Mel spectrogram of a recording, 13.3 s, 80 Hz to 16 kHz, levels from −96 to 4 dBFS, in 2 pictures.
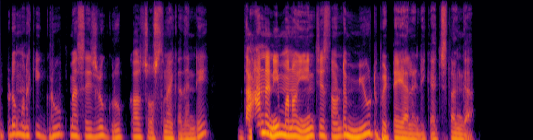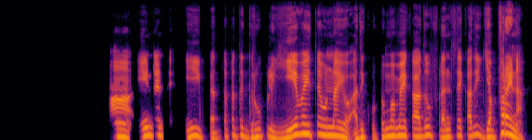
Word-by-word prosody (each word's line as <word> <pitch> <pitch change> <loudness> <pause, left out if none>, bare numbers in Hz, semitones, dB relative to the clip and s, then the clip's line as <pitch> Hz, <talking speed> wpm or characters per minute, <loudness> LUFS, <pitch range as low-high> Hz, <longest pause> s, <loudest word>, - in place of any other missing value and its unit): ఇప్పుడు 175 +3 -6
మనకి 180 +1 -5
గ్రూప్ 180 +5 -6
మెసేజ్‌లు, 155 0 -3
గ్రూప్ 135 +1 -6
కాల్స్‌ 140 -3 -3
ఒస్తున్నాయి 115 +1 -1
కదండీ! 100 - -4 0.6
దానిని 205 -5 +6
మనం 165 0 +4
ఏం 155 - +4
చేస్తామంటే 155 +1 -1
మ్యూట్ 200 +7 0
పెట్టేయాలండి 110 -7 0
ఖచ్చితంగా. 100 -1 -4 2.2
ఆ! - - +5 0.3
ఏంటంటే 170 0 0 0.3
ఈ - - +2 0.2
పెద్ద 110 +2 -6
పెద్ద 175 -1 -6
గ్రూప్‌లు 145 0 -2 0.2
ఏవైతే 200 0 +4
ఉన్నాయో, 170 -5 +3
అది 130 +6 0
కుటుంబమే 165 - +1
కాదు, 150 +3 +3
ఫ్రెండ్సే 145 +5 -2
కాదు, 155 +4 0 0.2
ఎవ్వరైనా 145 - +4
150 Hz, 130 wpm, -25 LUFS, 125-170 Hz, 2.2 s, దానిని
